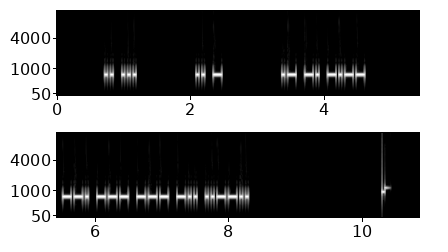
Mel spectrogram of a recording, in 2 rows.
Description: Morse code, heard as a keyed tone, about 28 wpm, 700 Hz. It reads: IS IT ANY GOOD?
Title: 3x Word-Spacing - Sentences from Top 200 Words - 28wpm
